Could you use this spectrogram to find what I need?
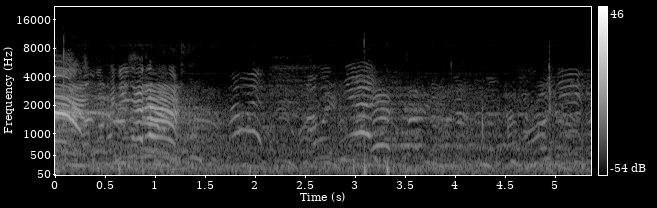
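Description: Children shout excitedly to each other outdoors.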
